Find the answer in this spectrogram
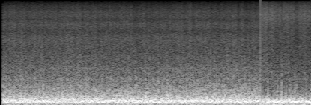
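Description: A small boat running at speed: a steady, loud low rumble of the outboard motor and the hull on the water, mixed with wind on the microphone.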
